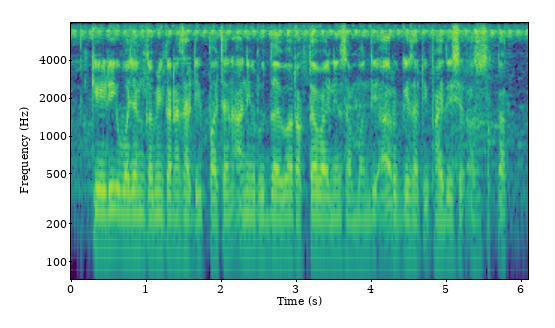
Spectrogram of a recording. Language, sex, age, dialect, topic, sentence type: Marathi, male, 18-24, Varhadi, agriculture, statement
